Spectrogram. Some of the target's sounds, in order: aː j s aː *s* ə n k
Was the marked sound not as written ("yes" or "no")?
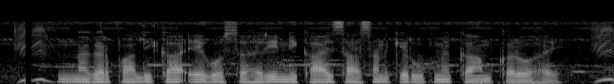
no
